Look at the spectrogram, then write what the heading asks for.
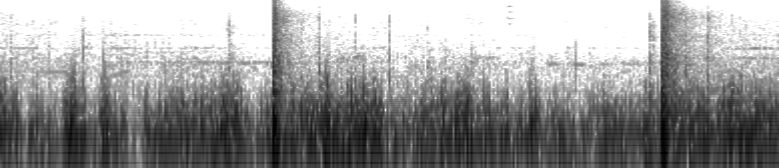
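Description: Aerial firework shells bursting: two big booms about two and a half seconds apart, with smaller pops and crackle between them.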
